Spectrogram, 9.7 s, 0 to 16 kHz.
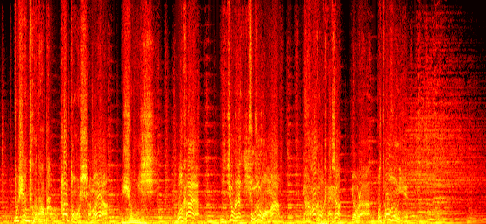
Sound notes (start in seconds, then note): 6.1 cursing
